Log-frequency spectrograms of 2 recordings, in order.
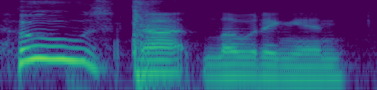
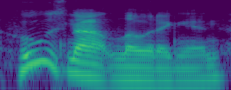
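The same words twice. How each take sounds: First: Drawn out, stretching WHO'S; slow repeat. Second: Said in the usual way. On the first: Real, not acted. Streamer waiting on the game to load, slow repeated question. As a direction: ask it slowly, with a long held "Who's".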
